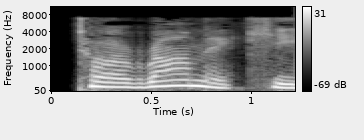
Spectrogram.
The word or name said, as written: tauromachy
